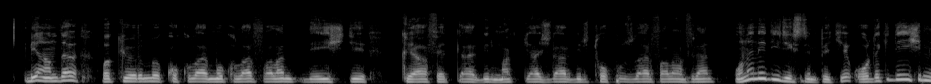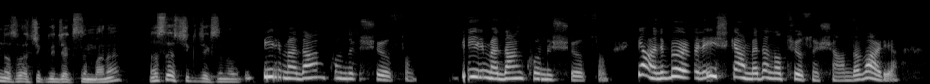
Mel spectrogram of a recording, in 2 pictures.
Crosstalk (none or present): none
